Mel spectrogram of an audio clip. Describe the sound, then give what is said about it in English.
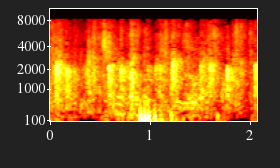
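Audience applause at a poetry night reading, a continuous dense patter of clapping that stays fairly even in loudness throughout the short stretch. “Give him a hand.”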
